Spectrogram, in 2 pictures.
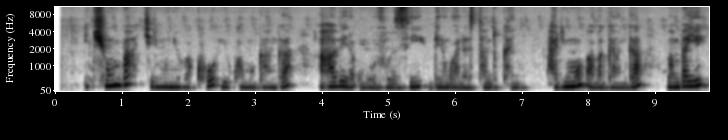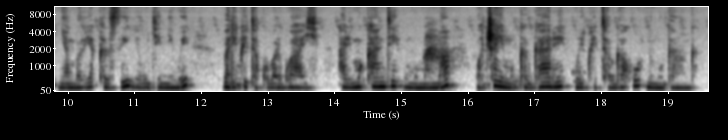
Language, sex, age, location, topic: Kinyarwanda, female, 18-24, Huye, health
